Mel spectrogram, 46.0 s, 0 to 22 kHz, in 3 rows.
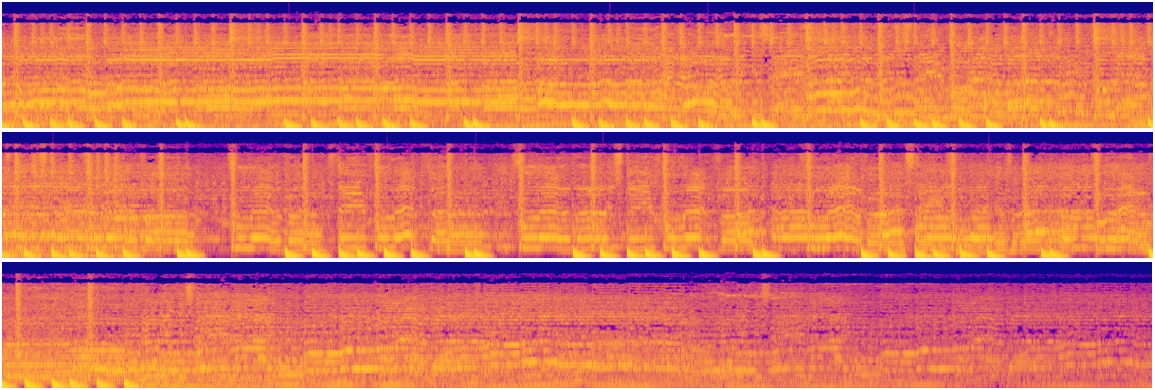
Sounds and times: Rhythm and blues: 0.0s - 46.0s.

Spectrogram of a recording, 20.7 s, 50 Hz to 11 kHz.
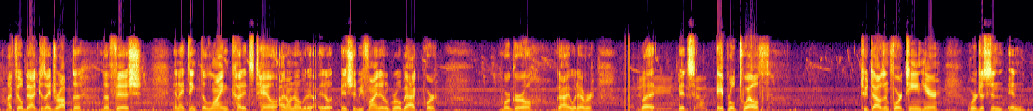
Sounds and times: Speech: 0.1s - 2.8s, 3.5s - 8.8s, 10.1s - 11.9s, 12.6s - 15.4s, 17.2s - 18.8s, 19.4s - 20.5s.

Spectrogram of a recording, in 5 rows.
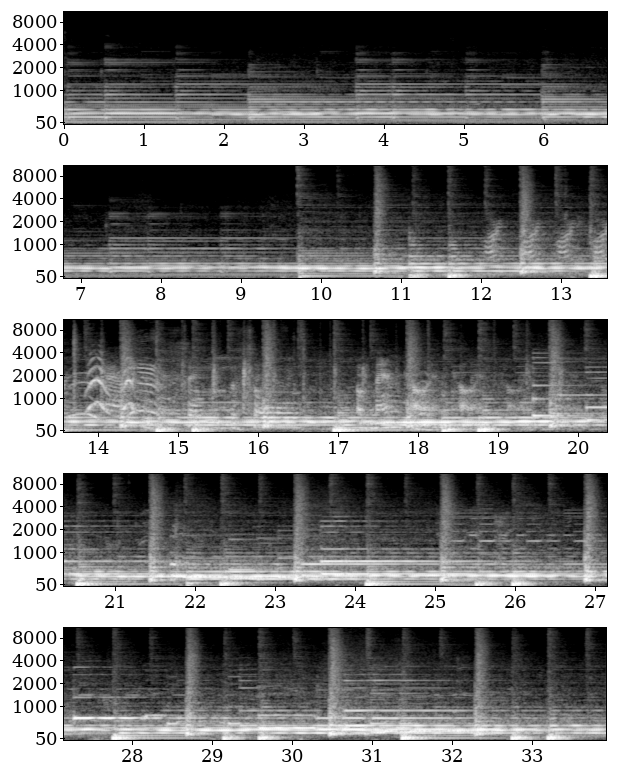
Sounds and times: Guitar: 0.0s - 33.9s
Speech: 11.7s - 20.1s.

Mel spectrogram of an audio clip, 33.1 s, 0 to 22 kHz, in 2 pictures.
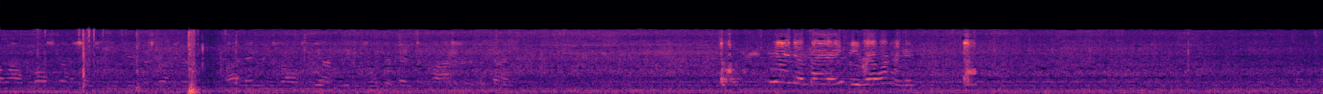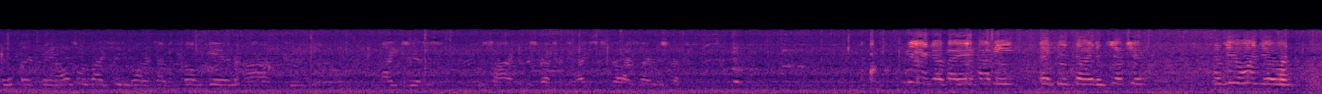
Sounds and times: Speech: 0.0s - 6.4s, 16.6s - 25.1s, 27.8s - 30.9s, 31.7s - 32.8s.

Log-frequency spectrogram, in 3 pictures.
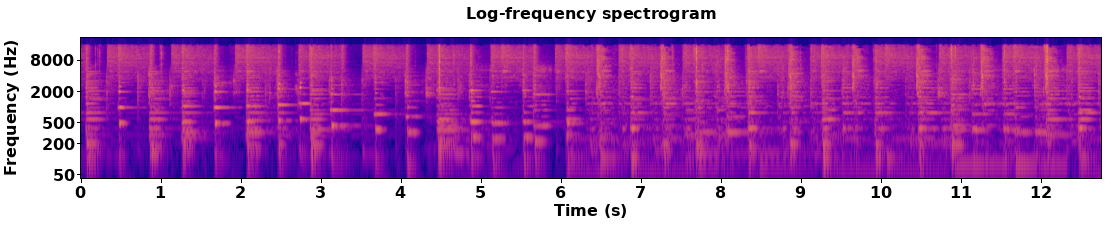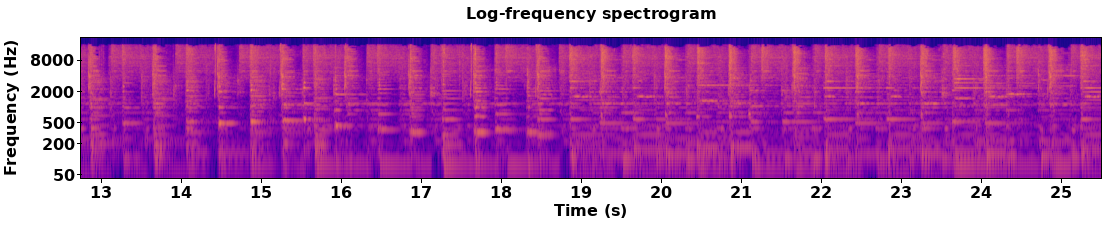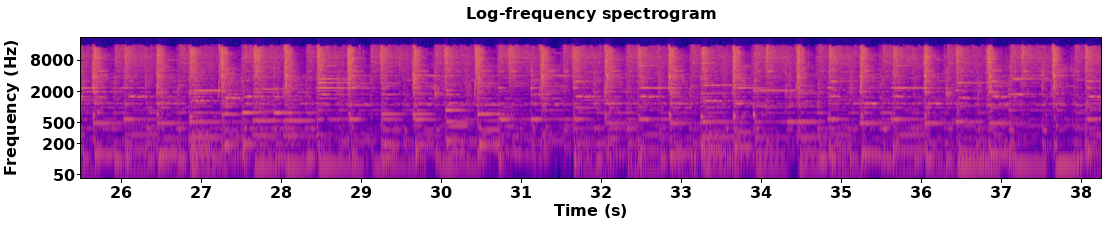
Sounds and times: Music: 0.0s - 38.2s.

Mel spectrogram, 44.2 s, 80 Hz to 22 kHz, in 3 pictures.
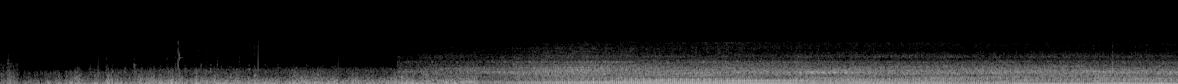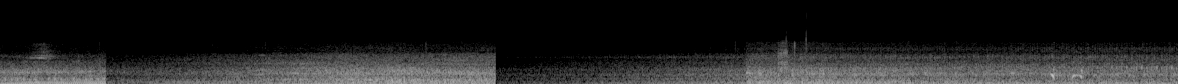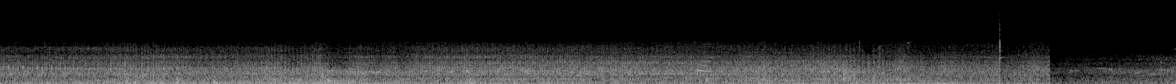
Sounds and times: Truck: 0.0s - 44.1s
Idling: 1.5s - 33.4s, 34.0s - 44.1s.

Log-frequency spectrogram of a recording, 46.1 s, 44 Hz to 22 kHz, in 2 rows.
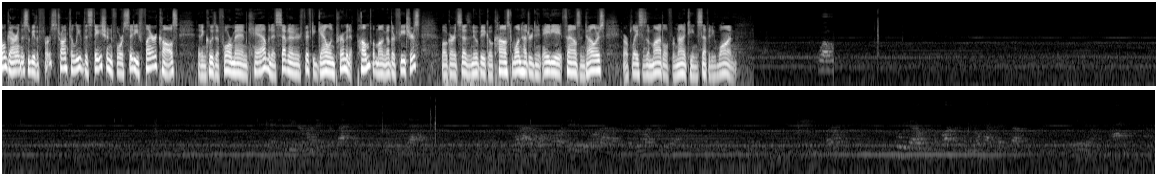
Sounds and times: Speech: 0.0s - 14.8s, 28.4s - 30.3s, 31.0s - 31.7s, 33.3s - 37.0s, 41.0s - 43.6s.

